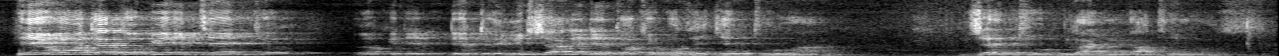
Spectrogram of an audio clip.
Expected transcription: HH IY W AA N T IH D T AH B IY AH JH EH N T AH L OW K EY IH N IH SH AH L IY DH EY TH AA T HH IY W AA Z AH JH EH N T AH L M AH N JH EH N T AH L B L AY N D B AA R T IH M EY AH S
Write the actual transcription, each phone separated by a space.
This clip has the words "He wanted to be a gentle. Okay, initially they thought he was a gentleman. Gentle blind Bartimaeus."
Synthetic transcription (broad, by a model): HH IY W AA N T IH D T AH B IY AH JH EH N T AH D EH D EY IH N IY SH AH L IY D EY T AA T HH IY W AA Z AH JH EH N T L M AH N JH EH N T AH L B L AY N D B AA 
